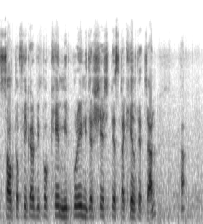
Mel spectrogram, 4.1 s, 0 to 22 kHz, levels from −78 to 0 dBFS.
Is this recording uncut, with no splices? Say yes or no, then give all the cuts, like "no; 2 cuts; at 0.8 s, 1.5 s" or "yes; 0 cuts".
yes; 0 cuts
